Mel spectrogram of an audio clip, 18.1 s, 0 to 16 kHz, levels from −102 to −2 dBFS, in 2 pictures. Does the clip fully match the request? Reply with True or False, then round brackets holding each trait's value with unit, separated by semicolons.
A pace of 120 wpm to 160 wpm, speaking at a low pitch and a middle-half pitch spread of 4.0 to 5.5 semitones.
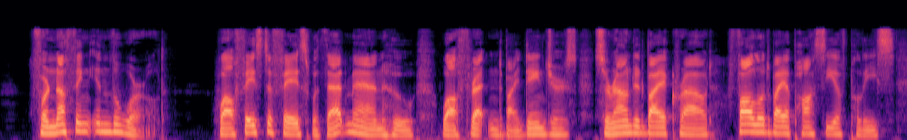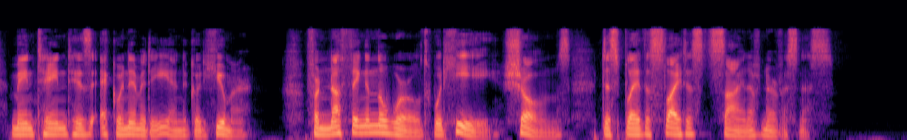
True (155 wpm; 115 Hz; 4.4 semitones)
